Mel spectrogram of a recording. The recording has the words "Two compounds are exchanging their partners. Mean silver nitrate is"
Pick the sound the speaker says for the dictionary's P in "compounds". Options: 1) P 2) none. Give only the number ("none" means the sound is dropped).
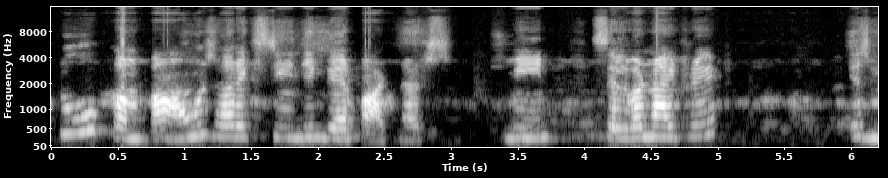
1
